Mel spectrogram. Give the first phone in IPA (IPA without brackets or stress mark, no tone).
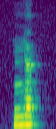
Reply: ɲ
